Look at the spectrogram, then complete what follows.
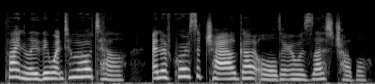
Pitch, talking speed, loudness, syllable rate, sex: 260 Hz, 270 wpm, -19 LUFS, 6.9 syllables/s, female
